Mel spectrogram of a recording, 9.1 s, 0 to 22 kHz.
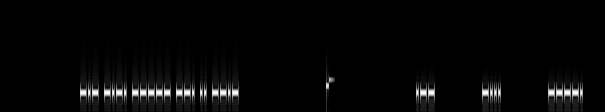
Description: Morse code, heard as a keyed tone, about 40 wpm, spaced as for 23 wpm, 700 Hz. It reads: KC0GIQ WB9
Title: USA Call Signs - 6 Characters - 8x Character Spacing - 40wpm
